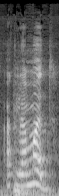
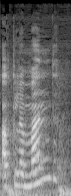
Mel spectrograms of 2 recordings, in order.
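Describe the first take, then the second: First: No nasal sound comes before the final d. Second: A nasal sound comes before the final d. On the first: The speaker calls it wrong. "अक्लमद लिखा है" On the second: The speaker calls it right. "बिल्कुल सही, अक्लमंद"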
